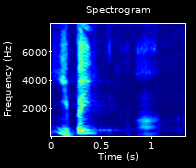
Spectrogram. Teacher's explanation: 如果是阴平、阳平、赏声，或者说他后面这个字是一声、二声、三声的时候，他自个儿就读四声了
